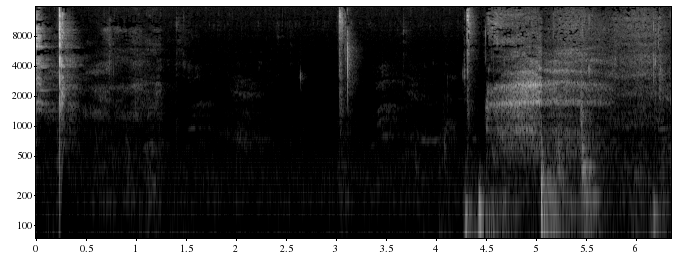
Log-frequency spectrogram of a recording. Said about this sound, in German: wir können erstmal anstoßen. Ja, Achso, natürlich ja. mit Whisky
